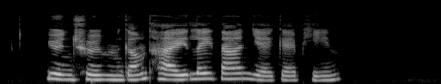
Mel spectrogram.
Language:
Cantonese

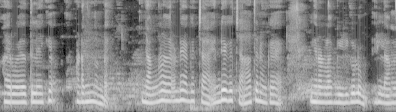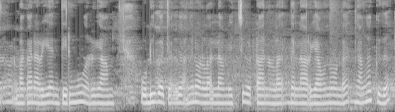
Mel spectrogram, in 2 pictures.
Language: Malayalam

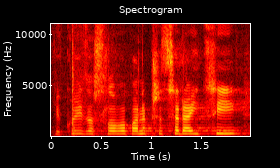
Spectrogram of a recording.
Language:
Czech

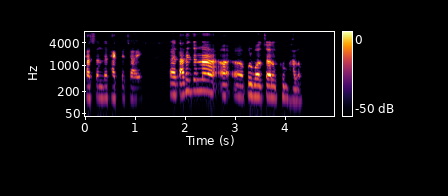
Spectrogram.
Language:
Bangla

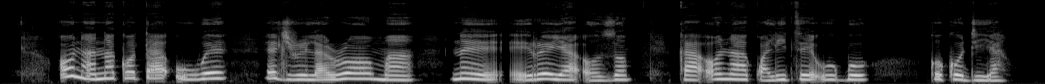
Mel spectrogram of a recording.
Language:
Igbo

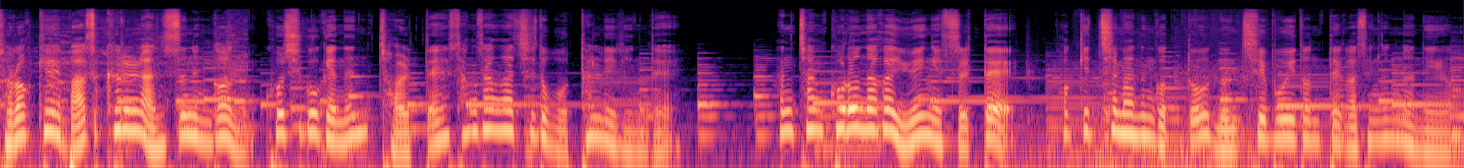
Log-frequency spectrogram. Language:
Korean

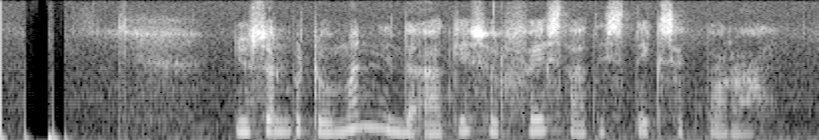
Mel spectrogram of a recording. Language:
Javanese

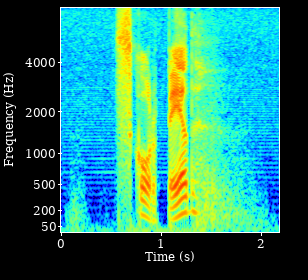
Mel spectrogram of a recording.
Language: Swedish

